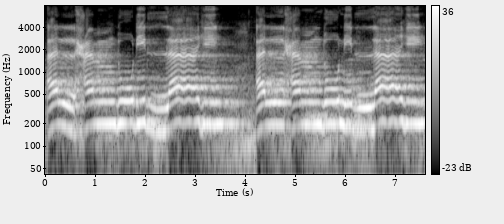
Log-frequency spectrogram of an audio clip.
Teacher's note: Biasanya ada orang baca alham, kemudian lillahi, kelebihan dari lillahnya, 2 harokatnya lebih. Hak tipis, lillah jangan lebih dari 2 harokat.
